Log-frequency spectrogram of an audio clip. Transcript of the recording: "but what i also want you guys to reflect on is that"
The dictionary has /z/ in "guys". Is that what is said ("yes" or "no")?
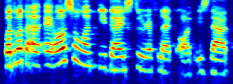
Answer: no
